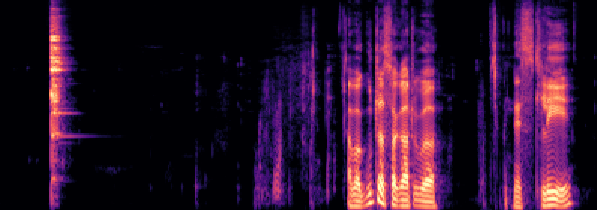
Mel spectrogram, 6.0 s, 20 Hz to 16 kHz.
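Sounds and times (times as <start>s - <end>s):
glasses clinking in a toast: 0.6s - 0.9s
speech: 2.7s - 5.8s.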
